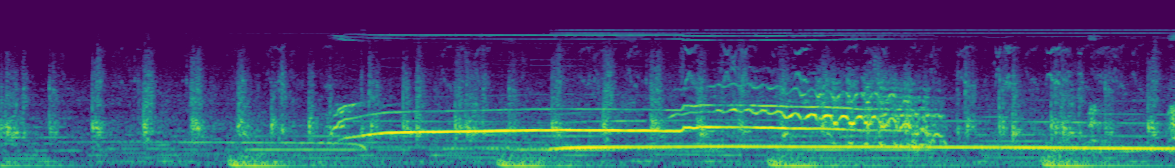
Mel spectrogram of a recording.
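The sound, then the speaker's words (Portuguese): A carriage team of restless horses whinnies in loud, wavering neighs over a continuous clip-clop of hooves, the calls rising and layering as the hoofbeats keep a steady rhythm. “Os cavalos ficaram irrequietos e necessitaram da força do cocheiro para acalmá-los.”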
